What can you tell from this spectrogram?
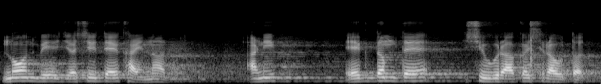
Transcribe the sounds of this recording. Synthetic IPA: nɔnʋed͡ʑəɕit̪ekʰajnat̪ | a̰ni | ekd̪əmt̪eɕiʋɾakəɕɾawt̪at̪̚

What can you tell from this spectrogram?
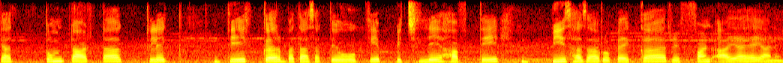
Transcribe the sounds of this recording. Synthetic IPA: kjaː | t̪ʊmʈaːʈa | klɪk | d̪eːkʰkəɾbɐt̪asɐk̚t̪eɦokepɪt͡ʃʰleɦɐft̪e | biːsɦɐzaːɾːʊpekaɾɪfə̃ɳɖaːjaɦɛjanɐɦĩː

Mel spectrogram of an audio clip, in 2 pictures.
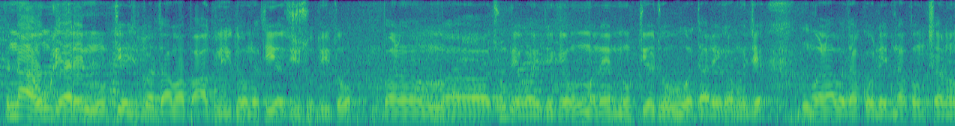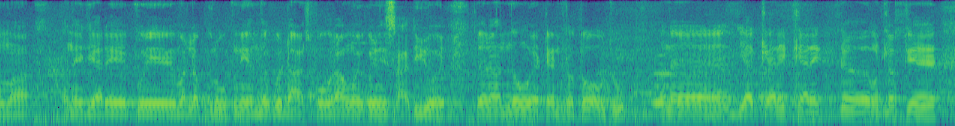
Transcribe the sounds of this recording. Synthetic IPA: naɦũkjaɾenut̪jəɪsbəɾt̪amãbʱaɡlid̪ʱonət̪ʰiɦəd͡ʒisud̪ʱit̪o | pəɳ | ʃũkɛʋajut͡ʃʰekeɦũmənenut̪jəd͡ʒoʋũʋəd̪ʱaɾeɡəmet͡ʃʰe | ɦũɡʱəɽ̃ãbəd̪ʱakɔled͡ʒnafə̃ŋkʃənomã | əned͡ʒjaɾekoimət̪ləb̚ɡɾupniənd̪əɾkoiɖãspɾoɡɾamɦojkoinisad̪ʱiɦoj | t̪oenaə̃nd̪əɾɦũəʈẽɳɖt̪ʰət̪oɦaũt͡ʃʰũəned͡ʒjakjaɾekjaɾe | mət̪ləbke

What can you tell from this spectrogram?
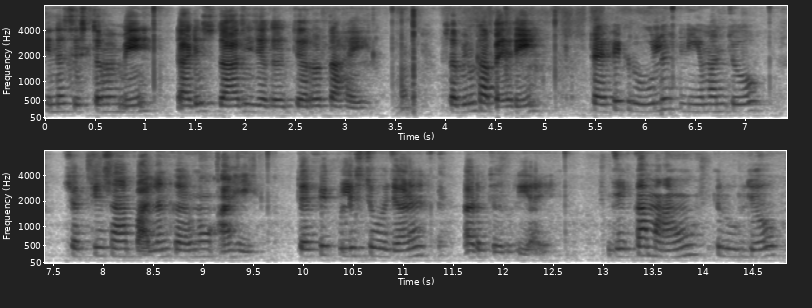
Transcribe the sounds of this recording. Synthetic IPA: ɦɪnəsɪsʈəmmẽɗaːɖʱesʊd̪ʱaːd͡ʑiːɐəzɐɾuːɾət̪aːɦe | sɐbʱɪnɪ̆kʰãːpɐɦɪɾeʈɾɛːfɪkɾuːlniːjəmənɪ̆d͡ʑoː | ʃɐk̚t̪ijəsãpa̰ːlən̆kɐɾəñoʔaːɦe | ʈɾɛːfɪk̚pʊlɪsd͡ʑoɦʊd͡ʑəɽ̃ʊ̆ɗaːɖʱozɐɾuːɾia̰ːɦeː | d͡ʑeːkamaːɳ̤uɦɪkɾuːld͡ʑoː

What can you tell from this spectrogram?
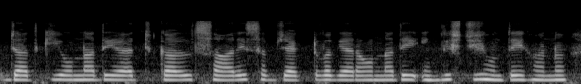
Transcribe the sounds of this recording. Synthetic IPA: d͡ʒəd̪kɪʊnãːd̪eːəd͡ʒkəlsaːɾeːsəb̚d͡ʒɛːk̚ʈʋəɡɛːɾaːʊnãːd̪eːʔɪŋɡlɪʃd͡ʒiːɦʊnd̪eːɦən

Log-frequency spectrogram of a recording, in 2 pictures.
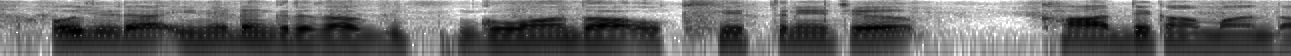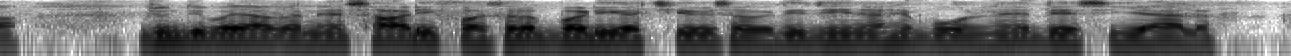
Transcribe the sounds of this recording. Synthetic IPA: oːd͡ʒeːɽaːɪnẽːɖə̃ŋɡɾd̪aːɡoːãːnd̪aːoːkʰeːt̪ɾẽːt͡ʃ | kʰaːd̪eːkamãːnd̪aːd͡ʒʊ̃nd̪iːbəjaːkəɾneːsaːɽiːpʰəsəlbəɽiːətːʃʰiːɦoːiːsəkd̪iːd͡ʒiːnãːɦẽːboːlnẽːd̪eːsiːɛːl

